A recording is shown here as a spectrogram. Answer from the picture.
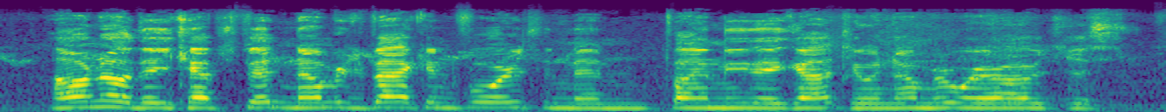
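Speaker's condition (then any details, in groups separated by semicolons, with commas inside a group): Parkinson's disease; young onset, uncontrollable shaking, deep brain stimulation implant; onset at 38, now 45, stimulator recently activated, progressively worsening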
